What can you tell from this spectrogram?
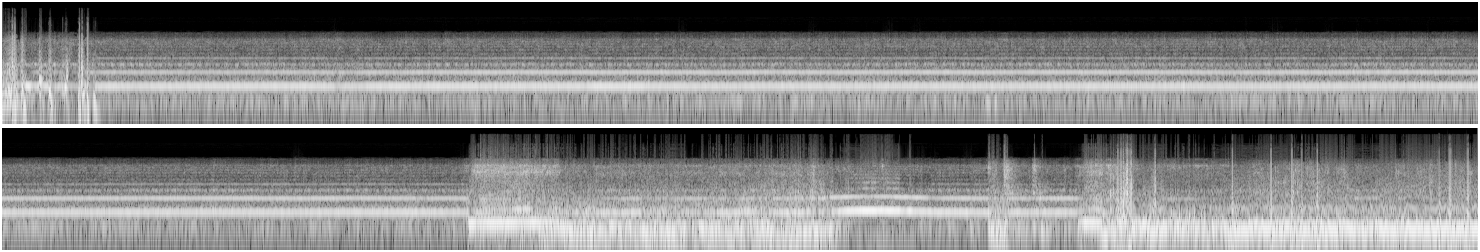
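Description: Crane truck running, its engine and hydraulics giving a steady whine. About two-thirds of the way through it turns louder and rougher with a deep rumble, and the whine briefly dips in pitch and recovers as the crane works.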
